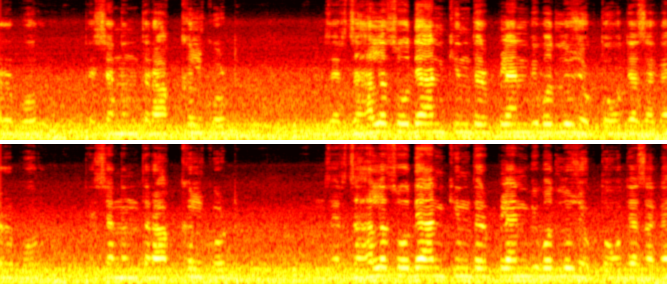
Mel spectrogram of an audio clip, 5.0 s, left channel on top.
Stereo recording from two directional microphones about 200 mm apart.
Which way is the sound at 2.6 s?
15° right (ahead or behind).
